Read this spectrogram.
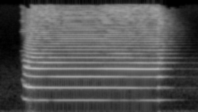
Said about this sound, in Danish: Sådan, så vi har en større mulighed for at komme, komme i sikkerhed. Og der har vi sådan en speciel horn, hvor vi så kan gøre opmærksom på, hvad der sker nede ved, ved den anden.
